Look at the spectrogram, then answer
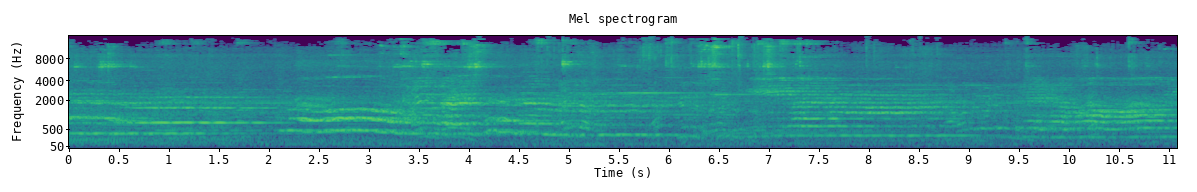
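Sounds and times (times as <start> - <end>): person chanting long held notes: 0.0 - 11.0.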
